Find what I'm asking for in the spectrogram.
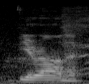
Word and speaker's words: Urana: Urana, which sounds a bit like Your Honour.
